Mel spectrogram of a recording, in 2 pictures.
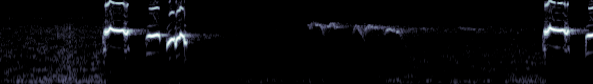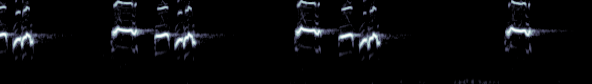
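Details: Noisy Sooty-headed bulbul repeating a loud, bubbly phrase of three quick notes roughly once a second, five phrases in all, with a soft chirp between the first two and low background rumble early on.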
